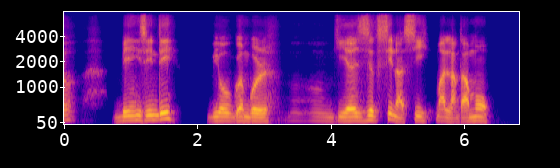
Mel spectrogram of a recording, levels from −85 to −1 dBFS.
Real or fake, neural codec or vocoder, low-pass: fake; codec, 16 kHz, about 1 kbps, DyCAST, with the encoder's durations; 7.2 kHz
